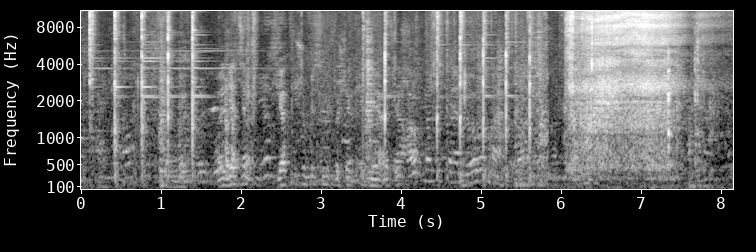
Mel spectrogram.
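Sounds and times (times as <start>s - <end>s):
faint voices in a smithy: 0.0s - 8.1s
steam hissing as glowing forged iron is quenched in cold water in a smithy: 6.0s - 8.1s.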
